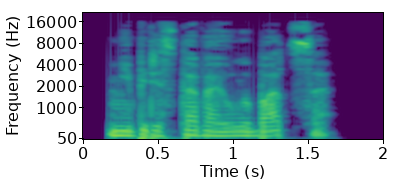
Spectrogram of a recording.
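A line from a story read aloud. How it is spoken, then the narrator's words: Quiet. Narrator (Russian): негромко произнес Широ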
